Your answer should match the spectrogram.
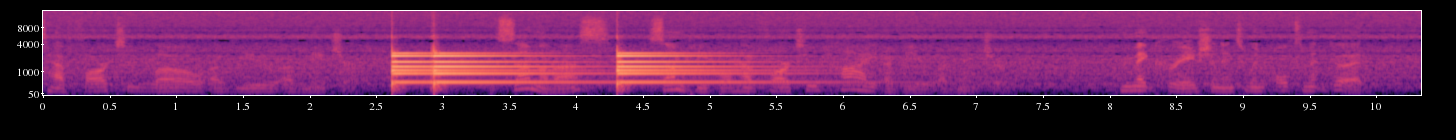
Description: Ship's bell, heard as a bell, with speech in English. 3. Three half-hours of the watch have passed.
